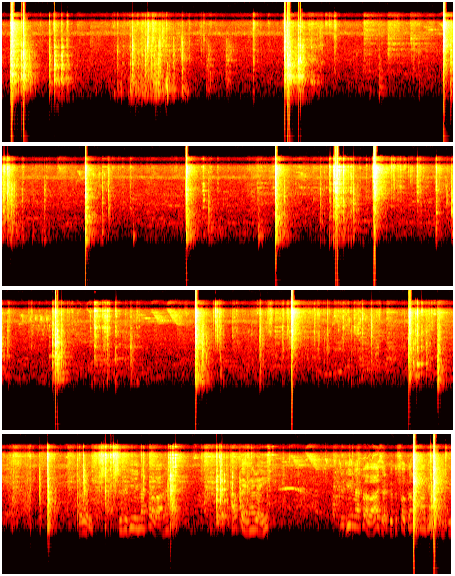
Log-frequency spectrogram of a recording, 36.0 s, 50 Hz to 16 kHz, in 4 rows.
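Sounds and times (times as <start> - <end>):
axe chopping firewood: 0.1 - 1.4, 5.6 - 6.3, 8.8 - 9.4, 10.6 - 11.2, 12.7 - 13.3, 14.4 - 17.0, 19.0 - 19.4, 21.9 - 22.5, 23.2 - 24.4, 25.4 - 27.0, 27.8 - 29.2, 35.3 - 36.0.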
